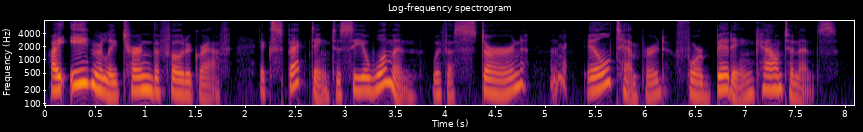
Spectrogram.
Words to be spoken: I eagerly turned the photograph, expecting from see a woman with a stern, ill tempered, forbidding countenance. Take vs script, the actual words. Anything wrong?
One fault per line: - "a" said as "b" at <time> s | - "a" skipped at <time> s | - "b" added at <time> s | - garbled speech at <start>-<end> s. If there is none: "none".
- "from" said as "to" at 2.9 s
